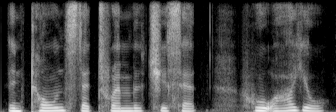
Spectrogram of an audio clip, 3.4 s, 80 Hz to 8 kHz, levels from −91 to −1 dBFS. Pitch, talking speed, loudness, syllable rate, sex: 190 Hz, 160 wpm, -16 LUFS, 4.6 syllables/s, female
